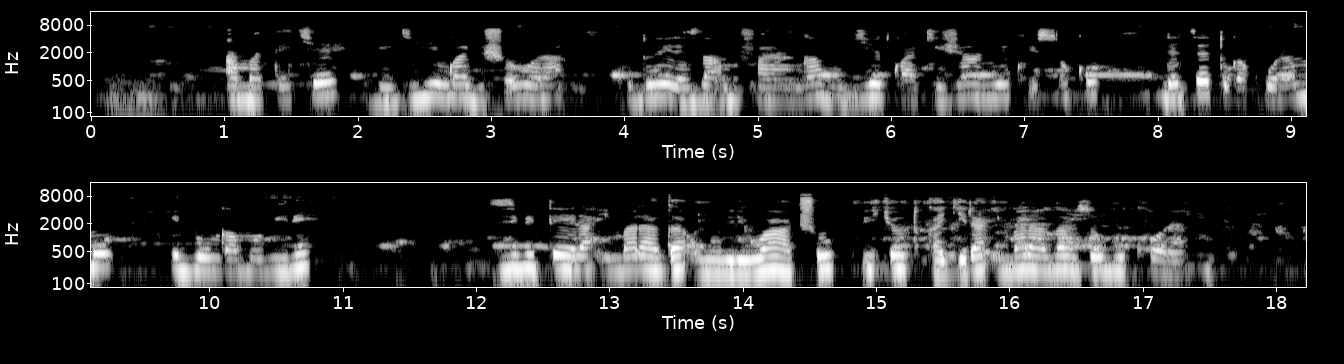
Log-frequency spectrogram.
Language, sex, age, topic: Kinyarwanda, female, 18-24, agriculture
